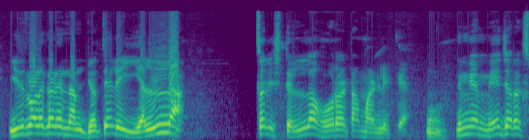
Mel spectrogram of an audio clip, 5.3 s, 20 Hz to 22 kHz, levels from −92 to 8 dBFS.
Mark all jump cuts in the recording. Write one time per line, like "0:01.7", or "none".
0:02.4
